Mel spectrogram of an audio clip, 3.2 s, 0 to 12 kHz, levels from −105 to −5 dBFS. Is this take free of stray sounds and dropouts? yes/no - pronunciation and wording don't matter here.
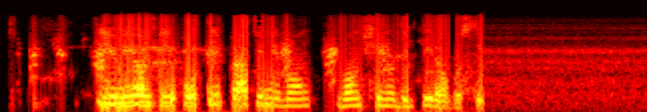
yes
